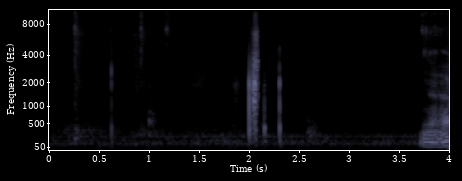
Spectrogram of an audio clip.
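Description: Cedar kindling fire crackling in a wood cookstove's firebox: a handful of sharp pops, the loudest about two seconds in.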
